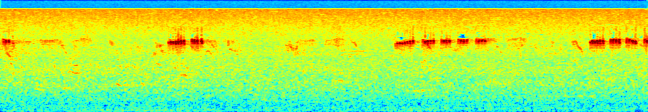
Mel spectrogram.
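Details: A graceful prinia gives quick, high, rattling note series in short bursts spaced a couple of seconds apart, set against a constant rushing background hiss.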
